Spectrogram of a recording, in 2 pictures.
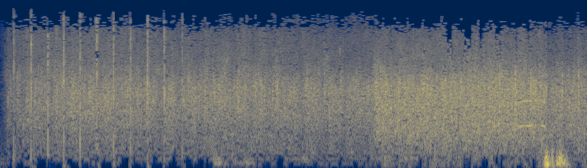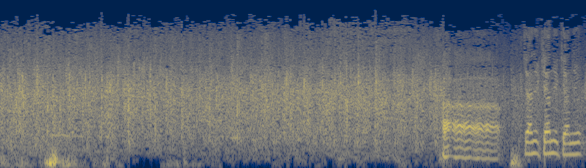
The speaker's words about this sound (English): Please join me in welcoming Morimoto.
